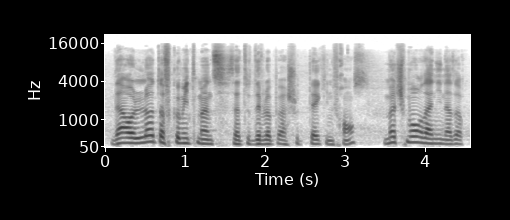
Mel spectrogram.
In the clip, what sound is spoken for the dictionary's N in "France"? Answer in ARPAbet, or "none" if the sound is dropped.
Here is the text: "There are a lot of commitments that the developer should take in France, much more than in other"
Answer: none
